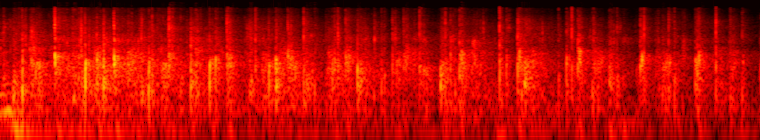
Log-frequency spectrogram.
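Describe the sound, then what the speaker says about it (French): A crowd applauds with scattered, lively clapping that continues steadily throughout, fairly close. "vous pouvez applaudir ces mamans"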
